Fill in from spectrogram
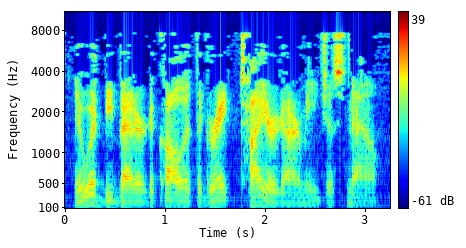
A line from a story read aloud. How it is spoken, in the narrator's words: said Harry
